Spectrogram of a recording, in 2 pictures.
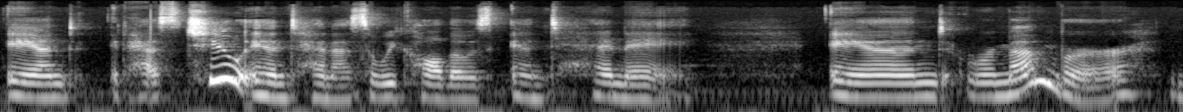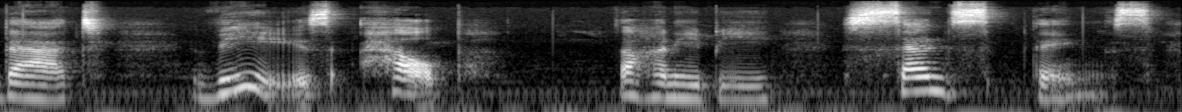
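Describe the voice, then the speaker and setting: Female preschool teacher for a children's craft lesson; unhurried, instructive, mid-pitched, with slight noise behind. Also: mellow. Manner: instructive, asks the listener simple questions. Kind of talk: hands-on lesson for young children. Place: indoors at a table, drawing on paper cards.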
